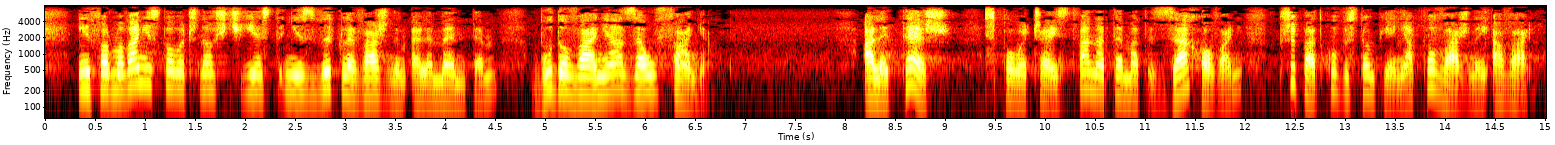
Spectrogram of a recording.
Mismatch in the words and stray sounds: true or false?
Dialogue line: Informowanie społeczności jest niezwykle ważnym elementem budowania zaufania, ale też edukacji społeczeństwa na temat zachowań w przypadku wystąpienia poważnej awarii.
true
